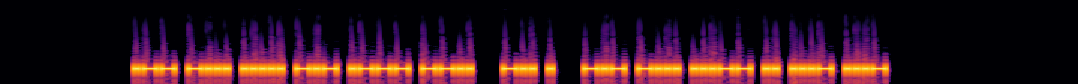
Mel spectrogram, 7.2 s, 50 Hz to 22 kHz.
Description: Morse code, heard as a keyed tone, about 37 wpm, 700 Hz. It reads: WB5KJZ DE KB3IVV
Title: USA Callsign DE Callsign - 6 Characters - 40wpm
